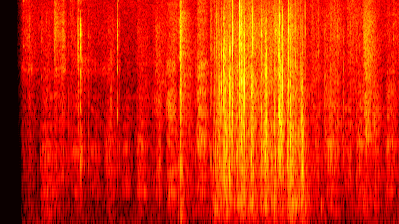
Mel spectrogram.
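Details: A pet dog panting indoors in a small room: quick, breathy huffs that swell into a louder burst of rapid panting around the middle, then ease off.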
